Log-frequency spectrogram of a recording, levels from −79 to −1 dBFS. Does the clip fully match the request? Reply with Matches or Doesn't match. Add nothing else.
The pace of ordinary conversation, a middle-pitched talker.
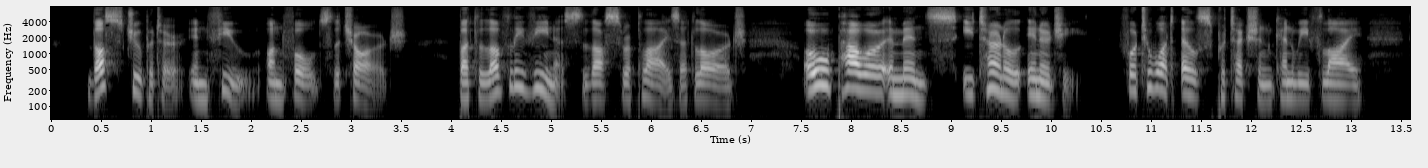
Doesn't match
